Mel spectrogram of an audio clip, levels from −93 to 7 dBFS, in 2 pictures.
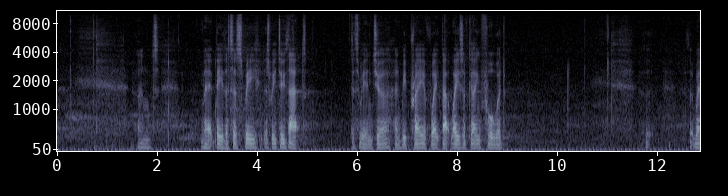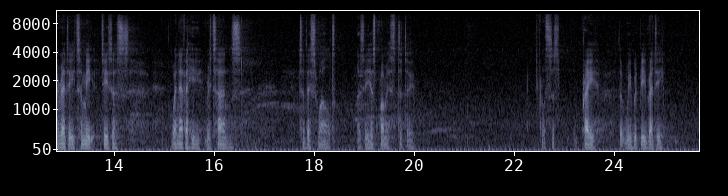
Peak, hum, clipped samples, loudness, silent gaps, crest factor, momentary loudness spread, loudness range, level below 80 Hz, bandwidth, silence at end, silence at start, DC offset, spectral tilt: -16 dBFS; none; under 0.1%; -39 LUFS; none; 26 dB; 24 LU; 12 LU; -58 dBFS; 10.5 kHz; 0 s; 0 s; under 0.1%; -4.5 dB/octave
